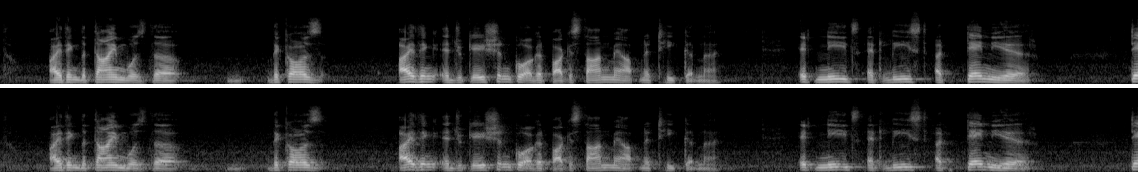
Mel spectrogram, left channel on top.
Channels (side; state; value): both; normal; correlation 0.93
